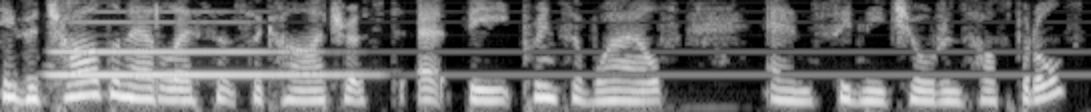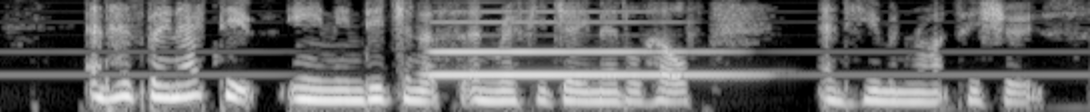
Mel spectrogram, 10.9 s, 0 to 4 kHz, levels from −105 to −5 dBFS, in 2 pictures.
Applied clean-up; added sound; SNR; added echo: classical method spectral subtraction.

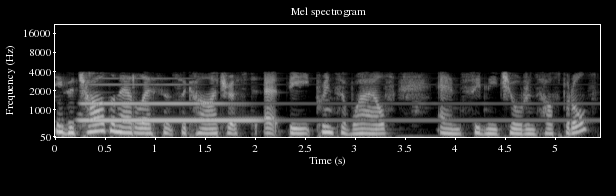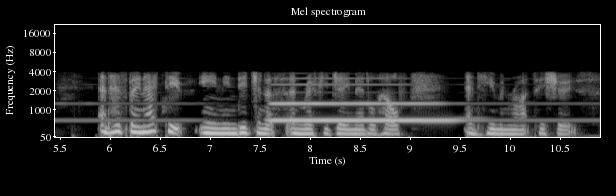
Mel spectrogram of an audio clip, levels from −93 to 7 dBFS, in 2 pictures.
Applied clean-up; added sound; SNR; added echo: classical method log-MMSE.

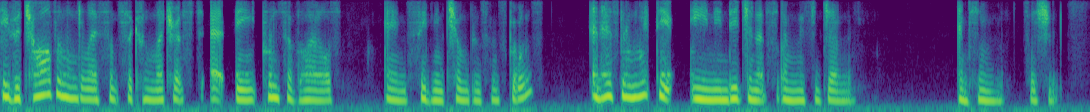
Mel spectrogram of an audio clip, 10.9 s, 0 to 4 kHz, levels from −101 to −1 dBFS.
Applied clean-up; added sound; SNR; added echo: neural diffusion model UNIVERSE++.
